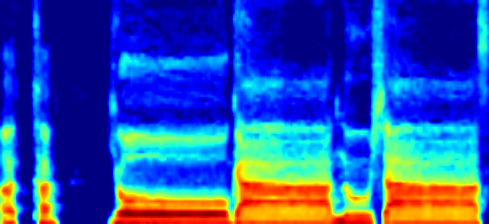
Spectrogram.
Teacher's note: slightly longer right so it's a yo god Musha um and you'll notice the O is also a long vowel right so we hold those slightly longer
